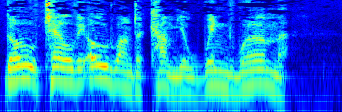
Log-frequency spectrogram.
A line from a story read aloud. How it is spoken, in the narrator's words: he laughed and shouted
